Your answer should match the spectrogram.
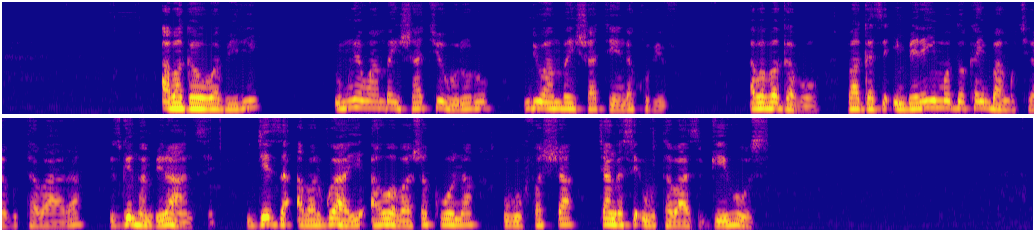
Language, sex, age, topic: Kinyarwanda, male, 25-35, health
